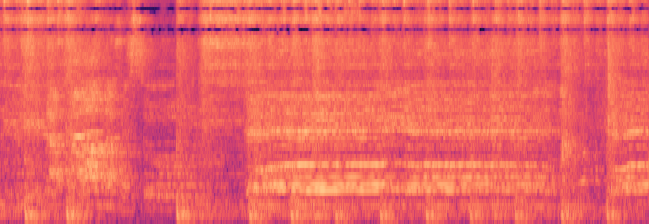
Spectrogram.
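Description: A group of voices singing together over music with a steady beat; about two and a half seconds in they hold one long chord until just before the end.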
